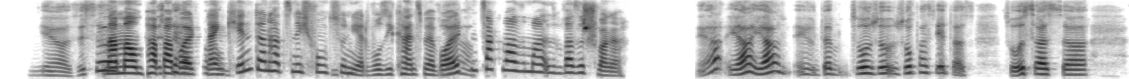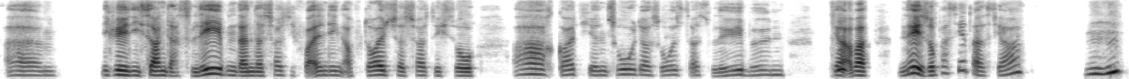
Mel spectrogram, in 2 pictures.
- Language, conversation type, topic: German, unstructured, Was macht eine gute Überzeugung aus?
- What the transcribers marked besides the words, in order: snort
